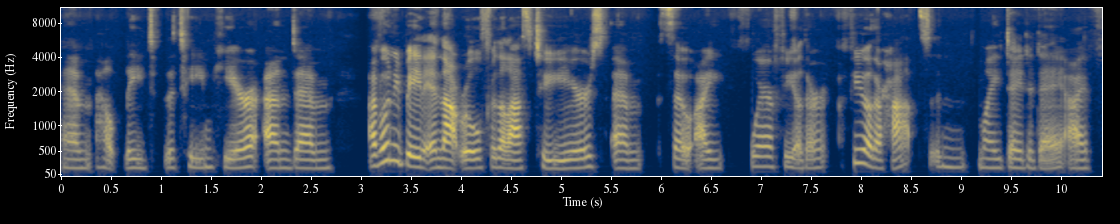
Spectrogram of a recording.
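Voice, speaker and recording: A woman with a Belfast accent, fairly low in pitch, at a moderate pace with fairly even intonation. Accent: Belfast Northern Irish. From Northern Ireland, Belfast. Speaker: national director of a prayer ministry. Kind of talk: podcast interview. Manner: halting.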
